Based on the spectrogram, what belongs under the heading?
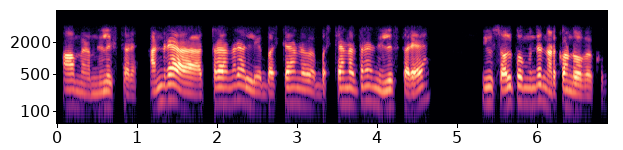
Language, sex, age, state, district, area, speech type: Kannada, male, 30-45, Karnataka, Davanagere, rural, conversation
